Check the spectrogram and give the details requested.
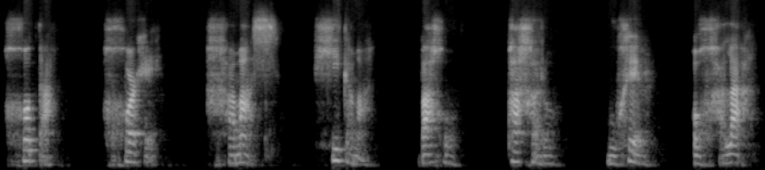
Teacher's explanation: The J sounds like that throaty H, the same sound that the GE and the GI make.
